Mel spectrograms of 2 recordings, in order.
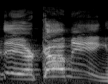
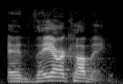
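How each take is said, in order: First: Hammed-up wrestling villain promo; Crimson promo. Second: Said in the usual way. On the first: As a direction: declare it like a goofy vampire. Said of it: "He's like". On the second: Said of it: "echoing the promo".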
